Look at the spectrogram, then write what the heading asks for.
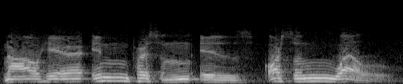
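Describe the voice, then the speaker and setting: A man's voice: mid-range voice, expressive, slow pace. A man announcing formally on an old radio programme, in a vintage broadcast style. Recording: muffled old radio recording. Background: music.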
